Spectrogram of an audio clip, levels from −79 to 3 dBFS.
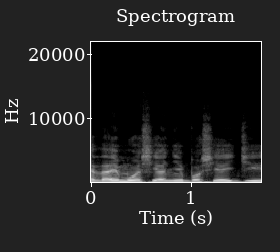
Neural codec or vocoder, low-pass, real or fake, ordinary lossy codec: none; 14.4 kHz; real; none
